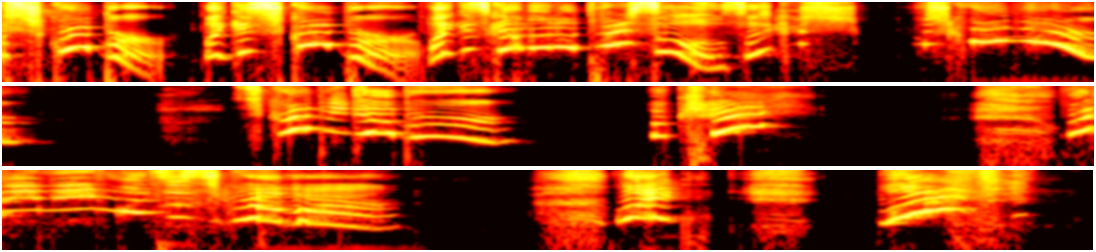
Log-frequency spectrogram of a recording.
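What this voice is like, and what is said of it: Very high-pitched excited voice. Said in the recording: “The higher pitch your voice gets ... 2 octaves higher than her normal speaking voice”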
